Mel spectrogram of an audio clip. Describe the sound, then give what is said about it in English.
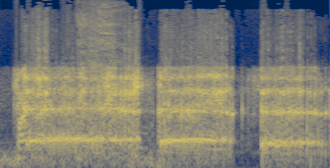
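Three loud, drawn-out burps in quick succession, each a rough, voiced belch lasting most of a second, separated by brief pauses, clear with no talking. “Okay, burp once if you have something caught.”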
